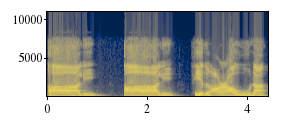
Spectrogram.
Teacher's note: حمزہ کے اوپر کھڑا زبر ہے، ایک الف کی مقدار اس کو لمبا کریں گے ، آلی آلی فرعون، فا کو را سے ملائیں گے اور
